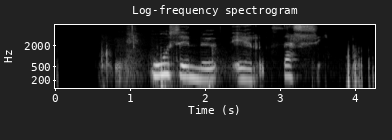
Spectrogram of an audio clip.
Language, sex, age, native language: Icelandic, female, 9, Icelandic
